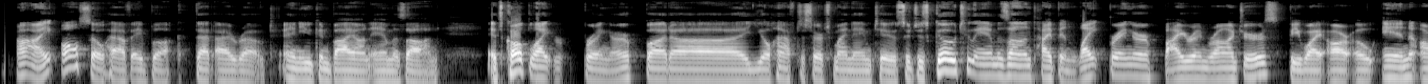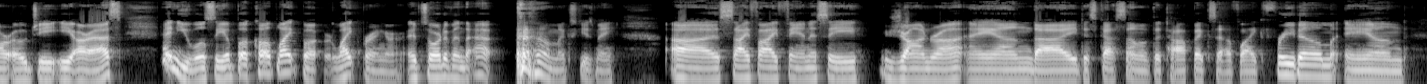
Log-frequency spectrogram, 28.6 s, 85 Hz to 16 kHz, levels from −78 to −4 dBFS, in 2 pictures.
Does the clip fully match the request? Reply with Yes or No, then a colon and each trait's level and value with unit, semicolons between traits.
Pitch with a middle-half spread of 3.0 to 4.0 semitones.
Yes: average, 3.4 semitones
